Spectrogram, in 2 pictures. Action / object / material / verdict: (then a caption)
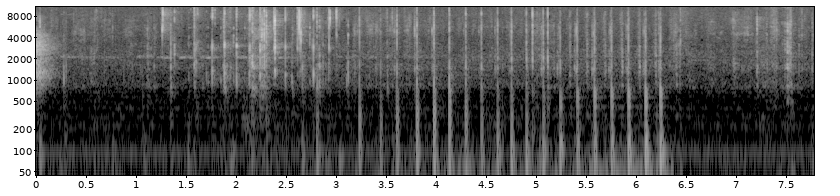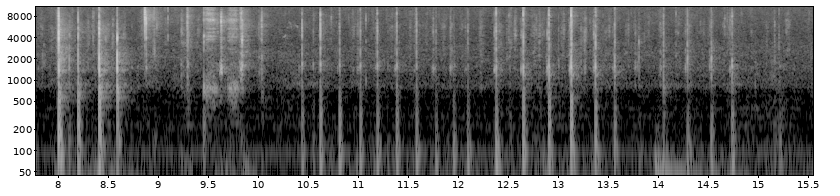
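tap / silicone push-pop fidget toy / silicone / none. A small yellow and green pineapple-shaped silicone push-pop fidget toy with hollow bubbles is held in one hand close to the microphone while fingertips press and tap its bubbles. It makes rapid runs of short, soft, dry pops and clicks over a steady low hum. A brief quiet gap is followed by a few louder, sharper pops, then more evenly spaced taps.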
